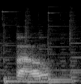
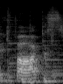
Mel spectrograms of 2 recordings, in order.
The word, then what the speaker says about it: faux: It's like faux, like faux hawk, but it's spelled F-A-U-X. So I always just say fox just because my brain works weird where I know that's not how you say it, but I always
